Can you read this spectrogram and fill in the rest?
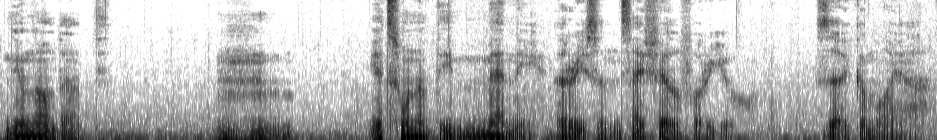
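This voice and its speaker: A big orc blacksmith acted by a man speaks in a low, gravelly for a romantic audio roleplay. He teases and dotes on his lover playfully, with very lively swings of pitch. Some ambient noise sits behind the voice. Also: drawn-out words, pauses often, heavily acted. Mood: tender, flirtatious. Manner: playful, flirtatious, frequent chuckling.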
